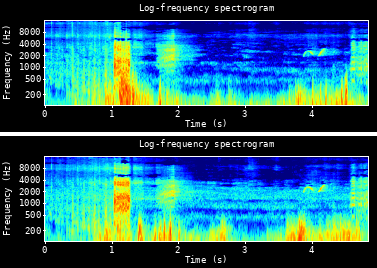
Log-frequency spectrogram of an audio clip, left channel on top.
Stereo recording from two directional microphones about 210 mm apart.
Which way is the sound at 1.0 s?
5° right (ahead or behind).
